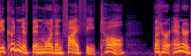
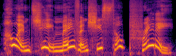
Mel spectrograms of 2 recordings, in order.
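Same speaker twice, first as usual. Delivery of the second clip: much higher, gushing excited pixie squeal; high-pitched energetic. Acted. Pixie twin gushing to Maven about Bailey, high-pitched. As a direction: bubble over with delight. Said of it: "A high-pitched, energetic voice".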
